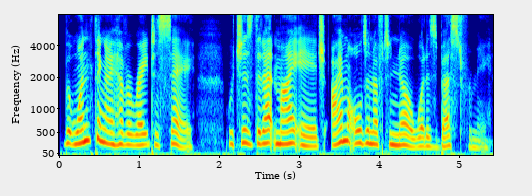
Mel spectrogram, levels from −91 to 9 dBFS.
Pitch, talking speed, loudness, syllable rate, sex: 230 Hz, 285 wpm, -16 LUFS, 6.0 syllables/s, female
